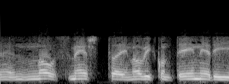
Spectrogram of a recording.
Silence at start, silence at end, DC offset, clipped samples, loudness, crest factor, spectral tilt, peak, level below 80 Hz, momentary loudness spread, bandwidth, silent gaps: 0 s; 0 s; under 0.1%; under 0.1%; -16 LUFS; 10 dB; -7.5 dB/octave; -4 dBFS; -58 dBFS; 3 LU; 3.9 kHz; none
